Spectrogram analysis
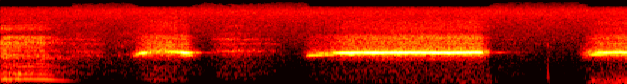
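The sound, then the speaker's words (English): Someone whistles two tones at once in short bursts and one long sustained note, with a second pitch humming along beneath the main tone, giving a doubled, two-note quality. Fairly loud, with no talking. “Oh, were you whistling two noises at once?”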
